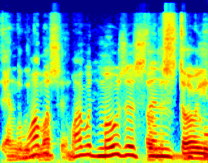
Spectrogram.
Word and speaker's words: Moses: him Mose, and that we don't say Moses, we say Moshe. But the modern Israeli mispronounce Moshe. It should be closer to an S sound. Yes, which is closer to the Egyptian.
